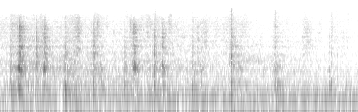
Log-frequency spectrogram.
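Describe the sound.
Ambience of a metro station: a quiet, steady low hum under a layer of light clatter and rattling, like rolling rail noise, with no voices.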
